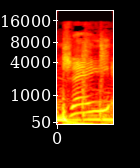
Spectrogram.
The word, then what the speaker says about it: Jaie: This is your girl, Jay, and welcome to the Jaie Spot, and that Jay is spelled J-A-I-E.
